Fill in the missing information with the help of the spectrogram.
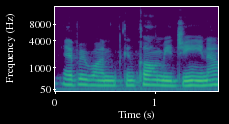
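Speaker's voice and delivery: normal talking voice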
